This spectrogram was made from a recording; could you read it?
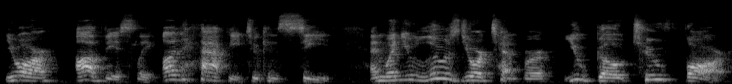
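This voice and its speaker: Wronged Theban nobleman, played by an actor, higher male voice, indignant formal declamation, stage tragedy. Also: expressive, slow, fairly bright tone, exaggerated voice. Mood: wounded, defiant. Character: aggrieved, reasonable nobleman, brother of the queen. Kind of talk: virtual staged reading of Greek tragedy.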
